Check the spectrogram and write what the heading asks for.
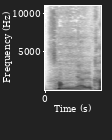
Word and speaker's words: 석열: 성열 가벽. 예. – 언어 정확한 어, 발음은 네. 석열입니다. 석열입니까? 이게 표준 발음이고요.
